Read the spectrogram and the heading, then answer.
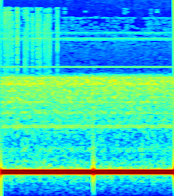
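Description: A telephone call connecting: a steady, mid-pitched phone-line tone holds evenly for almost two seconds, broken only by a faint click midway and another at the end. No one speaks.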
